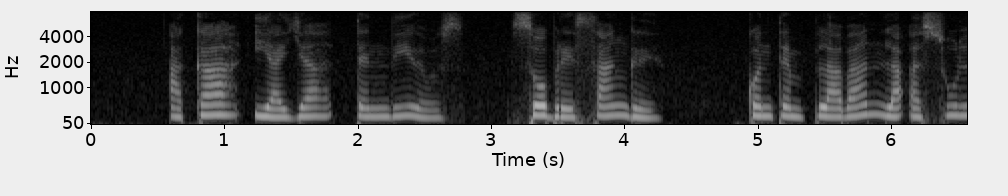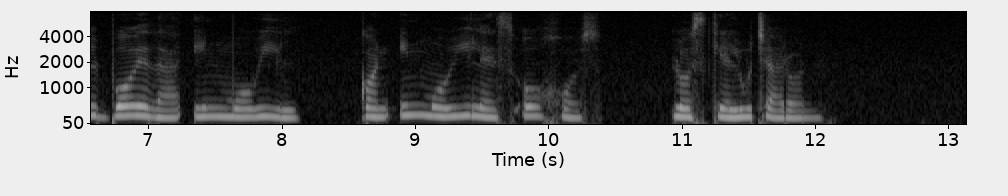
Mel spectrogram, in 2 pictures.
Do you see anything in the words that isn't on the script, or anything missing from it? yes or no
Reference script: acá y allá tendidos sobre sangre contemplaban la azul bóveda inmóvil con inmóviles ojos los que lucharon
no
